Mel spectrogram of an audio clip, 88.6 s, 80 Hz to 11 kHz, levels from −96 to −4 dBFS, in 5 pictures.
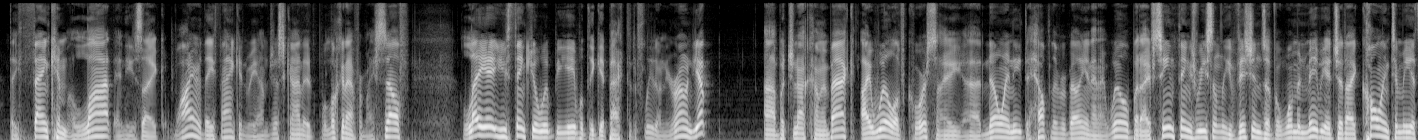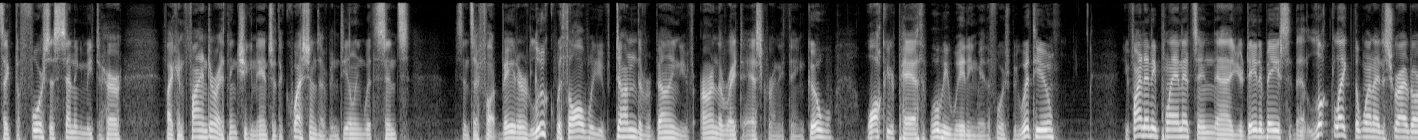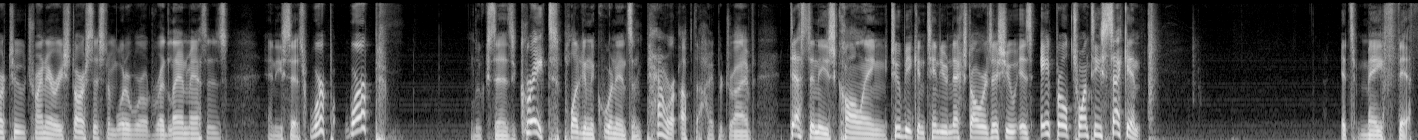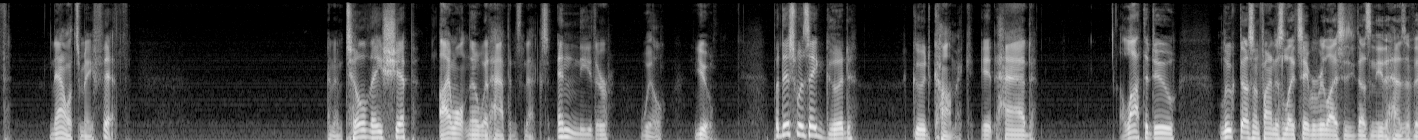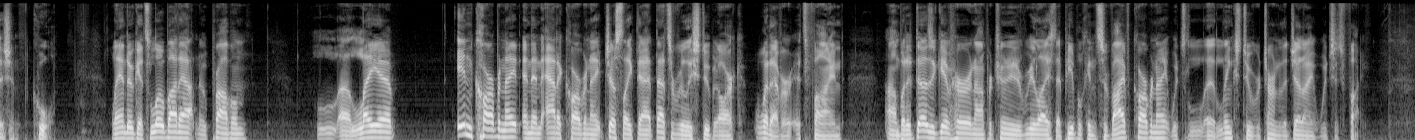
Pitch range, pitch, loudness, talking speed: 95-135 Hz, 110 Hz, -19 LUFS, 195 wpm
